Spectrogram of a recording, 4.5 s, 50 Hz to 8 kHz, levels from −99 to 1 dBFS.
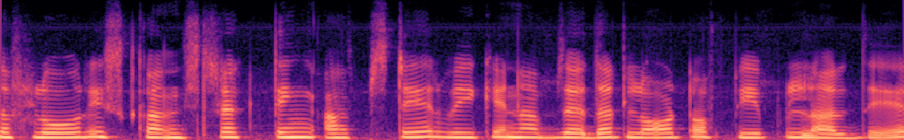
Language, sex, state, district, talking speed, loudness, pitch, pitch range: English, female, Punjab, Kapurthala, 185 wpm, -15 LUFS, 240 Hz, 230-250 Hz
